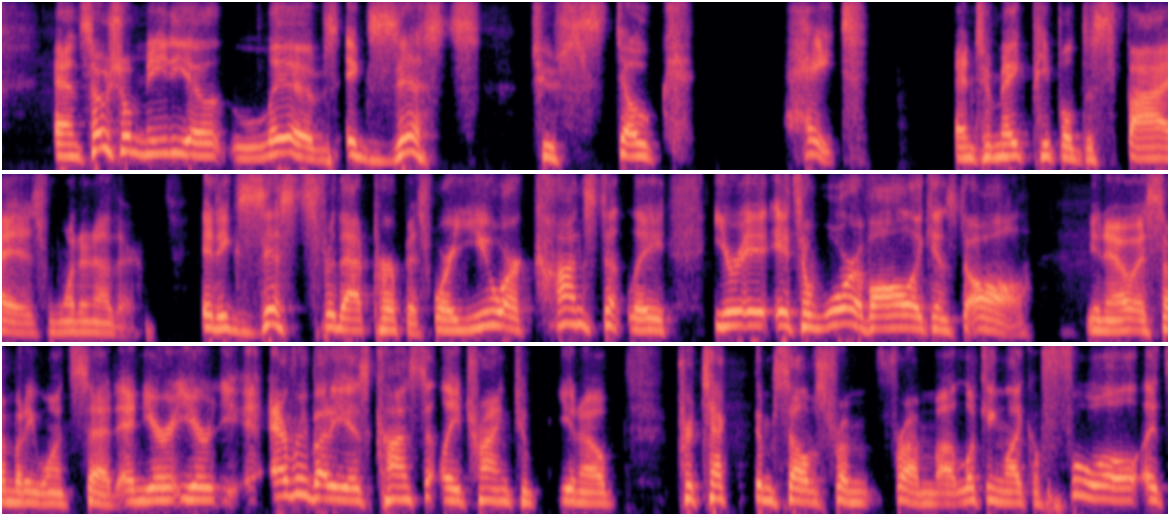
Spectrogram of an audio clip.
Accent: Kansas City, Missouri, United States; So when I was growing up in Kansas City, we were the antithesis of New York.

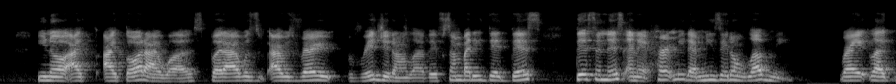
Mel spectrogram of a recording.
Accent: Brooklyn, New York, United States; And I'm from Brooklyn, so I got a little, you know, I'm respectful.

